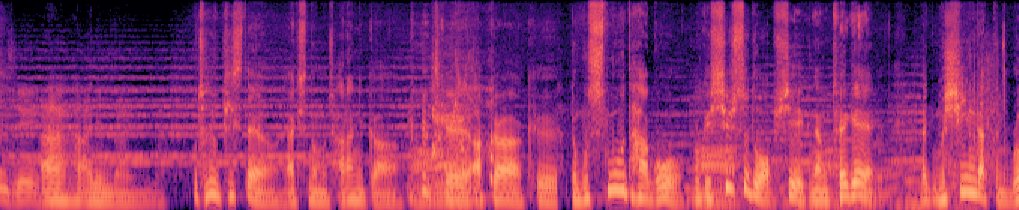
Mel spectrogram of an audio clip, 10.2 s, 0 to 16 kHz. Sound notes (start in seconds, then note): 4.1 laughing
